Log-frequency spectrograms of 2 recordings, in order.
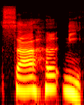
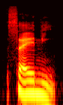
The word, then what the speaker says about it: Sahni: वो character में hi, Harmeet says my surname is pronounced as Sahni, not Saini.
